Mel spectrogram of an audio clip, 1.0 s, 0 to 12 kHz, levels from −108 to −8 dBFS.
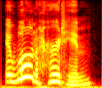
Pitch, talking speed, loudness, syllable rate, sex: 245 Hz, 235 wpm, -16 LUFS, 4.4 syllables/s, female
